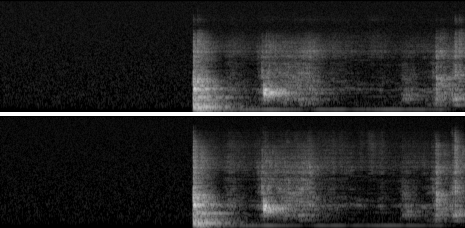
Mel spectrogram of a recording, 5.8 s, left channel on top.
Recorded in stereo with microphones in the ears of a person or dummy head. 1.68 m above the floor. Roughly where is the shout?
No shout in this recording.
